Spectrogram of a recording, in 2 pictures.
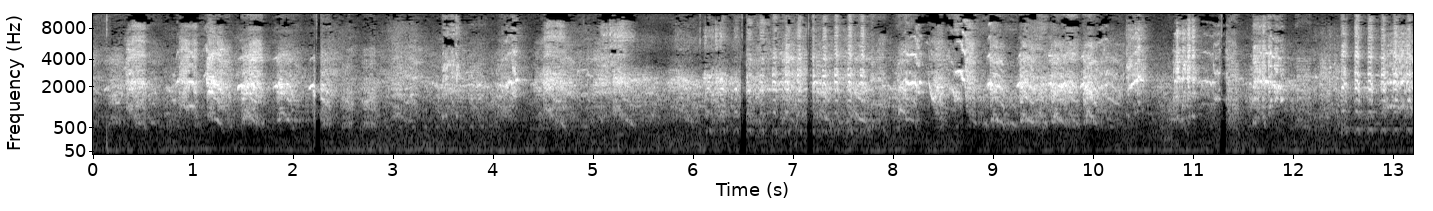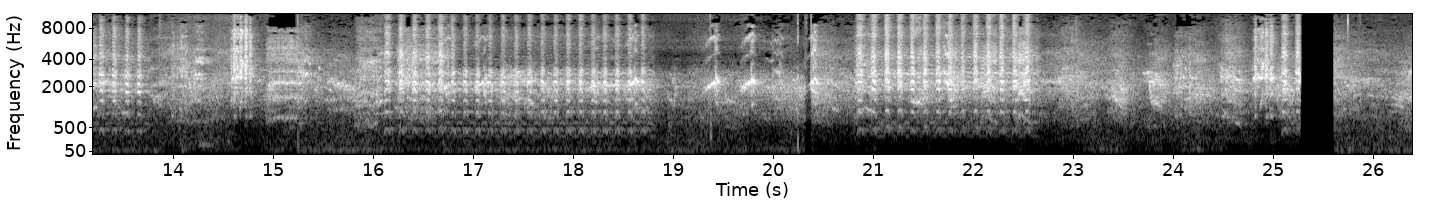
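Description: Many parrots squawk and chatter loudly outdoors.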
